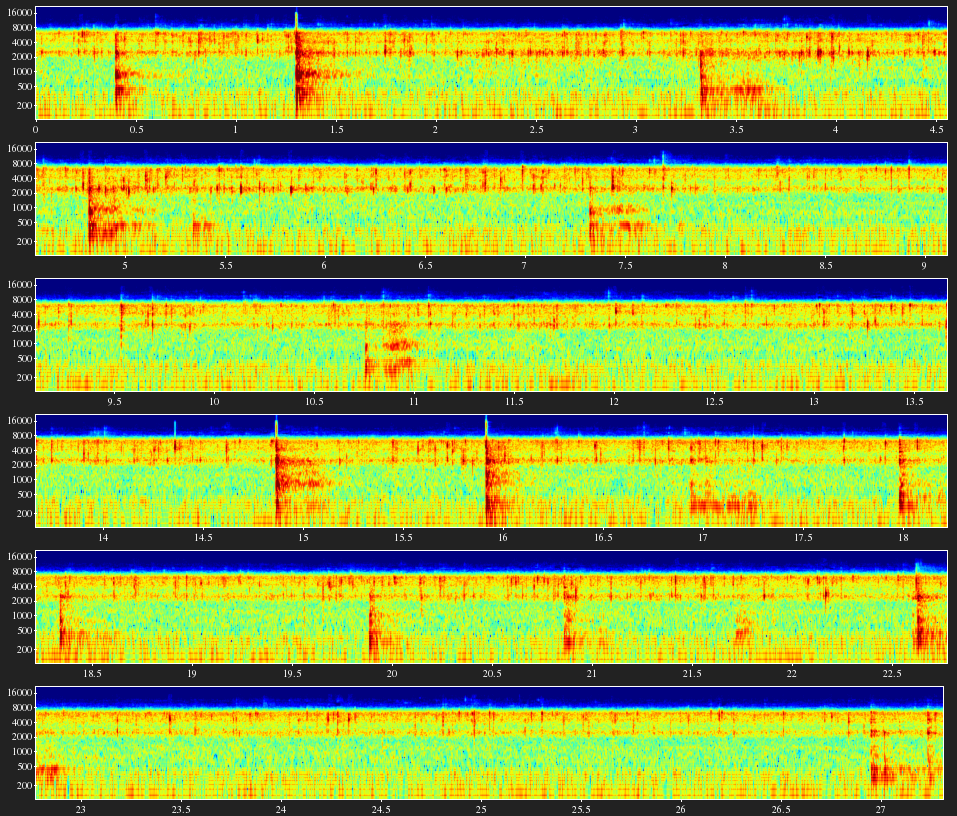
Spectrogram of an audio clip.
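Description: Potato-and-semolina fingers shallow-frying in hot coconut oil: a steady sizzle. A few sharp clicks come from the metal spoon knocking the pan as the fingers are turned, the loudest about a second in and two more about halfway through.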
